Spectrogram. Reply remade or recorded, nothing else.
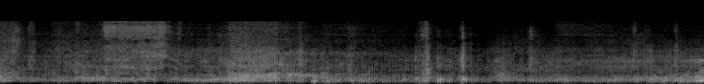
remade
